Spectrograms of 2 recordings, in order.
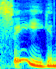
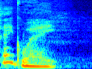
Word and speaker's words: segue: So I thought, is that Sieg? And then someone said, no, that's segue. Like, why is it pronounced like that when it's spelt Sieg? – Oh, my goodness me.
